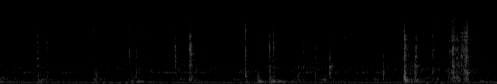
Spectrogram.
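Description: Near silence: quiet room tone with faint, scattered small clicks and a couple of short soft rustles about four seconds in.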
